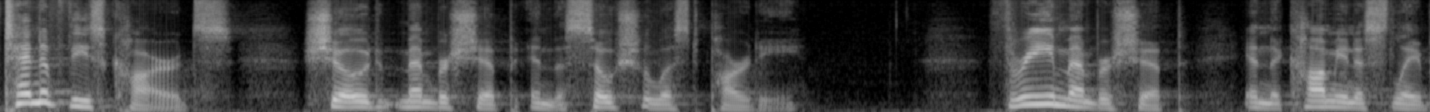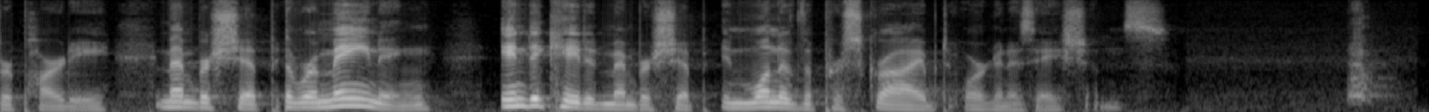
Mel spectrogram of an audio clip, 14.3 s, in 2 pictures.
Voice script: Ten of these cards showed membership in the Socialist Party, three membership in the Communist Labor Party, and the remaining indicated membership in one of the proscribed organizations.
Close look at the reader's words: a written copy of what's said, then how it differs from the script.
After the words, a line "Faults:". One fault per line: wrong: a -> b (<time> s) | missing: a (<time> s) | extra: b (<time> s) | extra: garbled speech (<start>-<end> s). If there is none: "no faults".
Ten of these cards showed membership in the Socialist Party, three membership in the Communist Labor Party, membership the remaining indicated membership in one of the proscribed organizations.
Faults:
wrong: and -> membership (7.9 s)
